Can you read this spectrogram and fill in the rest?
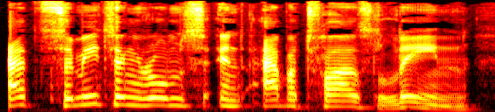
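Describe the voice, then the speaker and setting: Narrator voicing a prim, eager vampire in an audiobook; raised, bright, very dry read. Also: male voice, high voice, sing-song, normal speed, no room sound, voice pushed up. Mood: proud. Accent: Uberwald. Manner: formal stiff phrasing, earnest. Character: eager prim male vampire photographer, young.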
